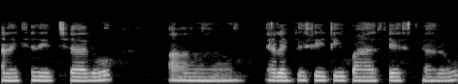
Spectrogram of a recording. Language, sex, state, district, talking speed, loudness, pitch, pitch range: Telugu, female, Telangana, Nalgonda, 90 wpm, -20 LUFS, 180 Hz, 175-185 Hz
